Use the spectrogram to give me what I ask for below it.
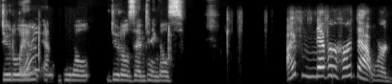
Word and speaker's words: Zentangle: doodling with a purpose like Zentangle like Zangle like Ze n t n g one word spelled like entangle right yes with a z okay correct that is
